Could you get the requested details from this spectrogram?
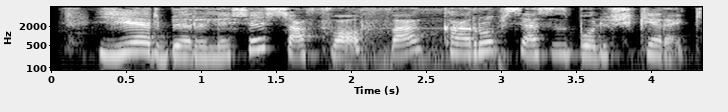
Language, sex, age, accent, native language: Uzbek, female, 18-24, Namangan, Uzbek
